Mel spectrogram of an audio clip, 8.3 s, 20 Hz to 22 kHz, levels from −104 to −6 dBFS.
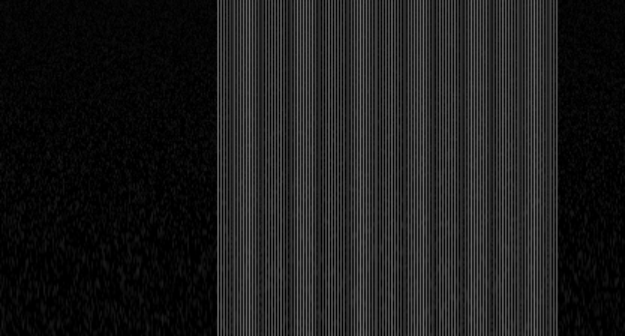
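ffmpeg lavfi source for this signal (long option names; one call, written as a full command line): ffmpeg -f lavfi -i "aevalsrc='0.299*eq(mod(n,1861),0)*(0.5+0.5*eq(mod(n,9305),0))':duration=4.55:sample_rate=44100" out.wav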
